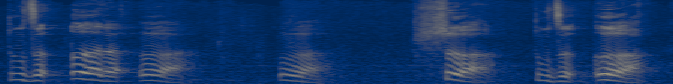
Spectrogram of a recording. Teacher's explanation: This is like an O, but it's unrounded.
